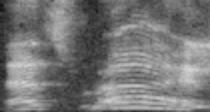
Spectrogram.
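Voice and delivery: usual speaking voice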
